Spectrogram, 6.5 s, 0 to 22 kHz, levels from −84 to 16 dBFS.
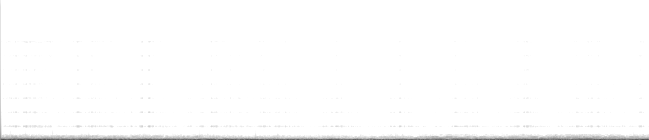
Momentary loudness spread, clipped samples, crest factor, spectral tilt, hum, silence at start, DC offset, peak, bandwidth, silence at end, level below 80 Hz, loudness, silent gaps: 9 LU; under 0.1%; 14 dB; -12 dB/octave; none; 0 s; under 0.1%; -10 dBFS; 0.7 kHz; 0 s; -24 dBFS; -29 LUFS; none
